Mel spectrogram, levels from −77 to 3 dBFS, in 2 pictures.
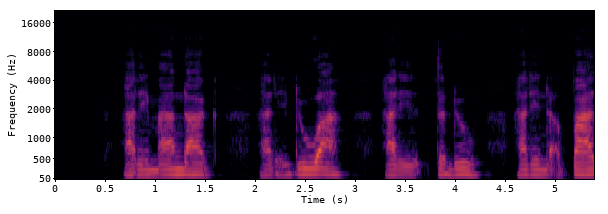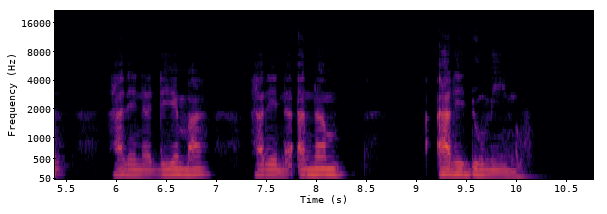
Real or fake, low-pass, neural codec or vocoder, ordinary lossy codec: fake; 19.8 kHz; vocoder, 44.1 kHz, 128 mel bands, Pupu-Vocoder; none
